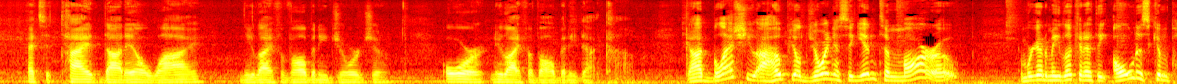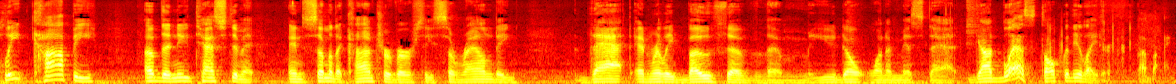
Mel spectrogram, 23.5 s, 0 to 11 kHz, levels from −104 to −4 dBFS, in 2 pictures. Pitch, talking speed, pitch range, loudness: 100 Hz, 155 wpm, 90-120 Hz, -18 LUFS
